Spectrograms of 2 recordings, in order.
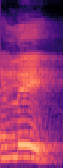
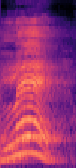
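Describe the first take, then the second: First: The vowel is said with a closed quality. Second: The vowel is said with an open quality. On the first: "timbre fechado" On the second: "é lé. Então é um timbre aberto"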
